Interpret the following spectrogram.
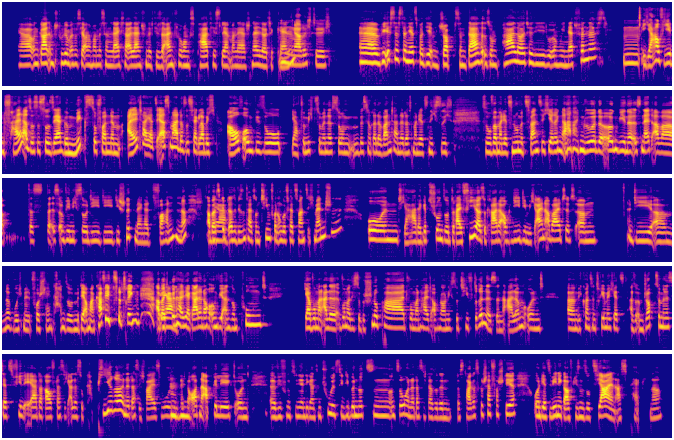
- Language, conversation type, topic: German, advice, Wie gehe ich mit Einsamkeit nach einem Umzug in eine neue Stadt um?
- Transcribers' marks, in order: laughing while speaking: "arbeiten"; laughing while speaking: "Kaffee zu trinken"; in English: "Tools"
